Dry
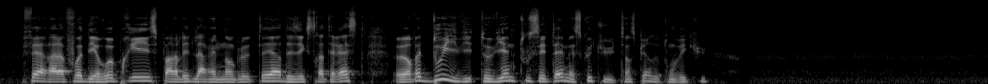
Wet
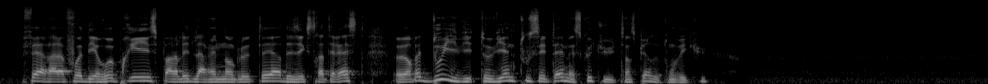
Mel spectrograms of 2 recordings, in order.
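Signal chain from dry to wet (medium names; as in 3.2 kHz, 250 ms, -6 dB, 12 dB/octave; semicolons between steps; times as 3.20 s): peak limiter -22.5 dBFS, peak gain reduction 5.5 dB; trim -2.5 dB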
